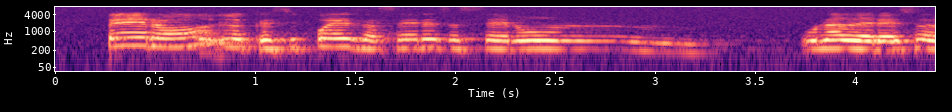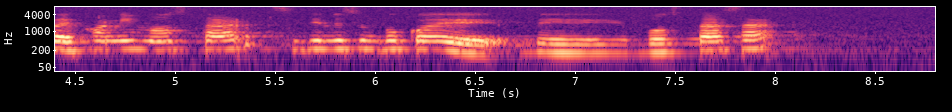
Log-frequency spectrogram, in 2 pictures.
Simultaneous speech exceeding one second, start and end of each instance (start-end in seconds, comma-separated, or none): none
